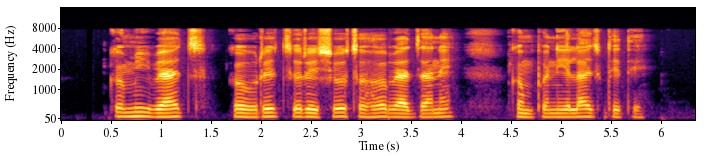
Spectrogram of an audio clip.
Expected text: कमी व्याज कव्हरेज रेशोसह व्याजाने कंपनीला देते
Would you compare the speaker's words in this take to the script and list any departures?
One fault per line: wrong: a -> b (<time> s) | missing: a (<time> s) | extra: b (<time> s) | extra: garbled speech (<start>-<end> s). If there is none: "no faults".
no faults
